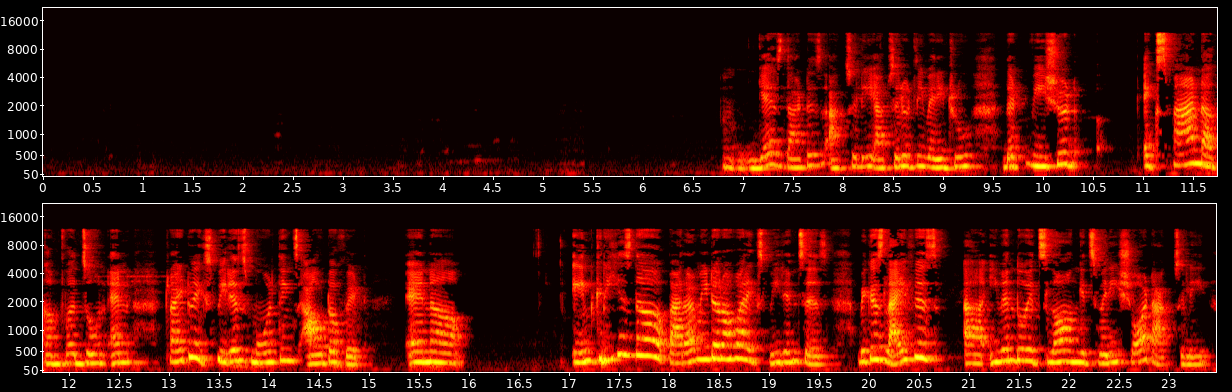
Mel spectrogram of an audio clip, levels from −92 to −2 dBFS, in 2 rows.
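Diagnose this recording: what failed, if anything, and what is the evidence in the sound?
Nothing stood out on listening to this speech recording that would point to a failure at any stage of the chain.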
